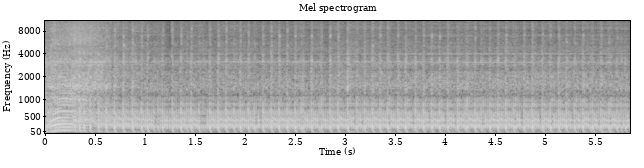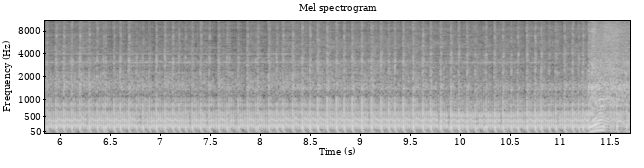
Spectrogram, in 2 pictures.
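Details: Brand-new Tanaka 14" top-handle chainsaw on its first run, fuelled with 89 gas mixed with two-stroke oil. A high, steady scream holds under load with a crisp, even beat and a clean pull-down at the end; healthy saw.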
